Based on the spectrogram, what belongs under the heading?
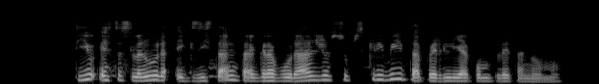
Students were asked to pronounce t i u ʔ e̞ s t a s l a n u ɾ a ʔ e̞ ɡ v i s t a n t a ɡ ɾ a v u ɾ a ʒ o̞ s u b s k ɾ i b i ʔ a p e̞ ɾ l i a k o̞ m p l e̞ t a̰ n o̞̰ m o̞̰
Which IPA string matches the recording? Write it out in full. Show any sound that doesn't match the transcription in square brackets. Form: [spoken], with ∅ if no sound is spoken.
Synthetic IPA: t i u ʔ e̞ s t a s l a n u ɾ a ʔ e̞ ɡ [z] i s t a n t a ɡ ɾ a v u ɾ a ʒ o̞ s u b s k ɾ i b i [t] a p e̞ ɾ l i a k o̞ m p l e̞ t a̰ n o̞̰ m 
